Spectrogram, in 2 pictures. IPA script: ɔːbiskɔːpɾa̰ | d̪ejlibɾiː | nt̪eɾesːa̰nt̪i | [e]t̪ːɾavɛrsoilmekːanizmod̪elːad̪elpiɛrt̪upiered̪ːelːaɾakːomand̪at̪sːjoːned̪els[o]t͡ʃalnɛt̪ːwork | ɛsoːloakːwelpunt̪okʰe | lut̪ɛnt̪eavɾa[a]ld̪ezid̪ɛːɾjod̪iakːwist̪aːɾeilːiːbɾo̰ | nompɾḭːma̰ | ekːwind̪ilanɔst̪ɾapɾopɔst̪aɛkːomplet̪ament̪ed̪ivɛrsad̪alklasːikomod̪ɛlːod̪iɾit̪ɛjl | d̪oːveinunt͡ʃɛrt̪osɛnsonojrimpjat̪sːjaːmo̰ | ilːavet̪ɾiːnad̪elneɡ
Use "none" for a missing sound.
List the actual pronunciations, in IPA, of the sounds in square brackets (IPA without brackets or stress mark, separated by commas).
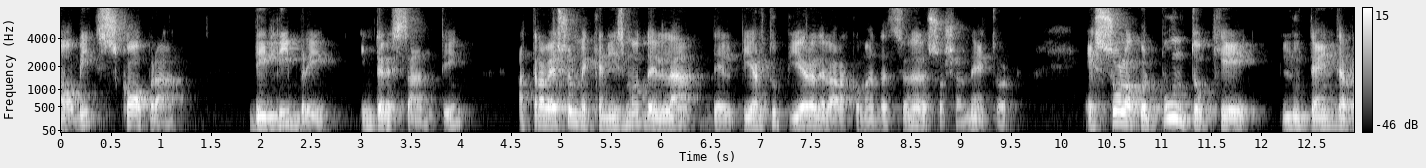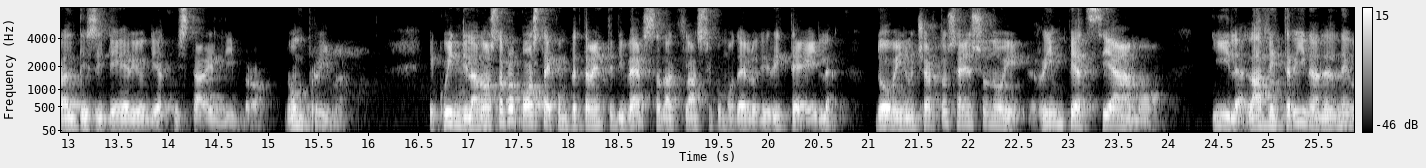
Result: a, ɔ, i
